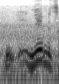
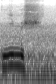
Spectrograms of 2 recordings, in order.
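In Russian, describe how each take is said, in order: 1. Слово заканчивается на звук 'ts'. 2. Слово заканчивается на звук 'shch'. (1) "немец говорят" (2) "вместо того, чтобы говорить немещ"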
